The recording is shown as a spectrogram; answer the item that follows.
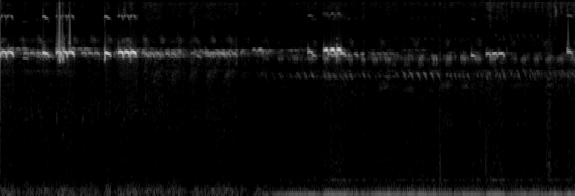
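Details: Pine cricket in August beside a pond in Ehime, Japan, giving thin, bright chirping notes in quick groups, with a faint low rumble of background noise beneath the insect's ringing song.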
